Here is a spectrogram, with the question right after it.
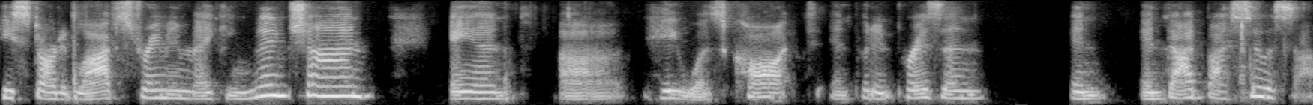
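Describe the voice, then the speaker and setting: A woman in an East Tennessee accent at a very slow pace, in a dry, close sound with no echo. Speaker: addiction treatment program director. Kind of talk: webinar presentation. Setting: online webinar.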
